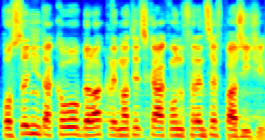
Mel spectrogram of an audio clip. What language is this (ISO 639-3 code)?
ces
